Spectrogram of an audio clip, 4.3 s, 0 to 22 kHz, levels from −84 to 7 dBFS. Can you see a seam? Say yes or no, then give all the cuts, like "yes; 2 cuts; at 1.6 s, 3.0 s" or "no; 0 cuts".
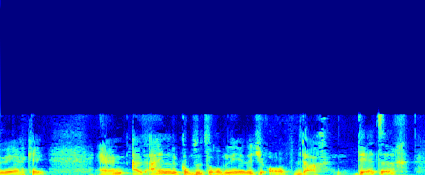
no; 0 cuts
